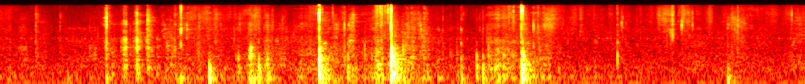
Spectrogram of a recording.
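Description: Hand chisel cutting into a basswood block: a series of short, irregular cuts and scrapes as the blade shears the wood for a stop cut, the loudest about three to five seconds in.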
